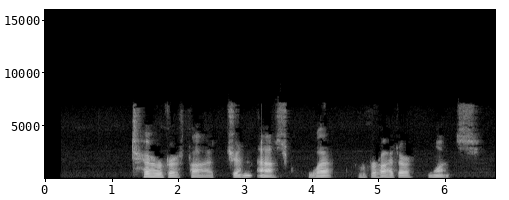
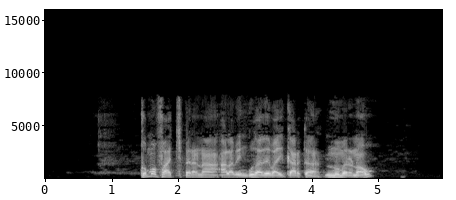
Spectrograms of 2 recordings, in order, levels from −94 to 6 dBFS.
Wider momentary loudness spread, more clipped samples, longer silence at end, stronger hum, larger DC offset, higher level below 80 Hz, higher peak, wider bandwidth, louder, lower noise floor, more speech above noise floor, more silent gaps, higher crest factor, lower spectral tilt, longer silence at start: first, 17 LU vs 5 LU; neither; second, 0.3 s vs 1.05 s; neither; neither; about the same, -64 dBFS vs -62 dBFS; first, 0 dBFS vs -4 dBFS; about the same, 7.6 kHz vs 8 kHz; second, -22 LUFS vs -17 LUFS; second, -68 dBFS vs -81 dBFS; second, 46 dB vs 64 dB; neither; first, 22 dB vs 16 dB; about the same, -6 dB/octave vs -6 dB/octave; second, 1.3 s vs 1.45 s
